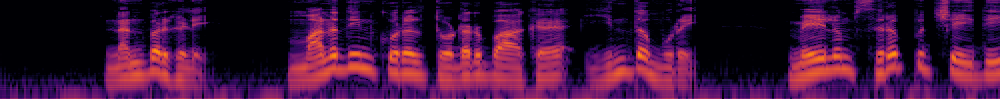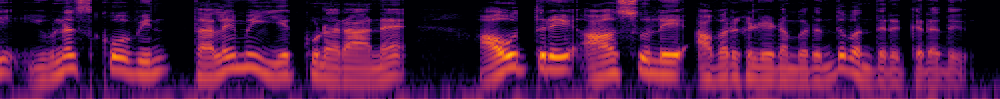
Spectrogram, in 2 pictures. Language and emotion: Tamil, neutral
